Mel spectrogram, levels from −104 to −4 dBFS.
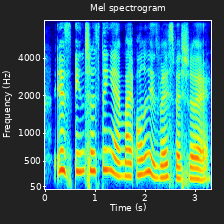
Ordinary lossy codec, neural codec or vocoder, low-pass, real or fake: none; codec, 16 kHz, 2 kbps, FunCodec, trained on LibriTTS, 25 frames a second; none; fake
